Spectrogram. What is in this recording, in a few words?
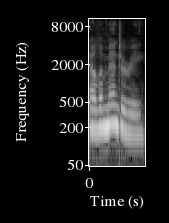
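"elementary", English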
